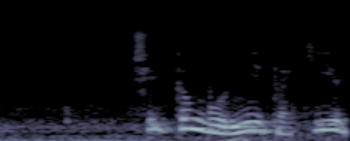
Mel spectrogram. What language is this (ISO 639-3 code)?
por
